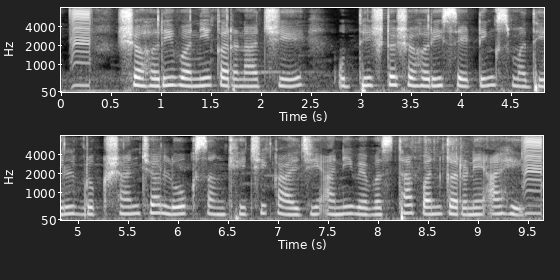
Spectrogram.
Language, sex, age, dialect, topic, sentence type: Marathi, female, 18-24, Varhadi, agriculture, statement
